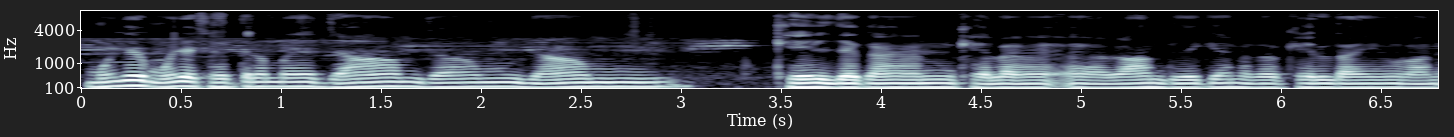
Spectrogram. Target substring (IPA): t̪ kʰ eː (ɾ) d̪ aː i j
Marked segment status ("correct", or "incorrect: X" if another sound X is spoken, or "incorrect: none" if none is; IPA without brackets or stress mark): incorrect: l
